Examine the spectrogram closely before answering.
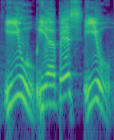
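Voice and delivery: ordinary delivery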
